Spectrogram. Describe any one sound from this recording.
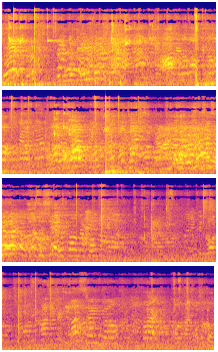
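Young people shout and call out with animation in a large echoing hall.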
